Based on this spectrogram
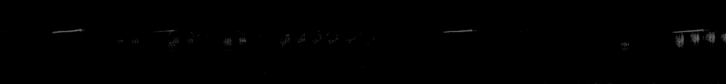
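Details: On a Shin'etsu riverbed in Japan in late May, a Common sandpiper parent guarding lively chicks gives thin, high whistles now and then, with softer chirps between and a sharper burst of piping notes at the end.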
